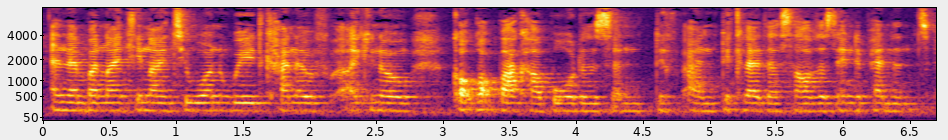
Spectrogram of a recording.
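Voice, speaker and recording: A woman from Somaliland speaks as an interview guest, explaining things in a steady, fairly flat voice with frequent pauses and fillers. Her voice sounds roomy and echoey, with a faint rumble underneath. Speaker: guest, social activist.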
